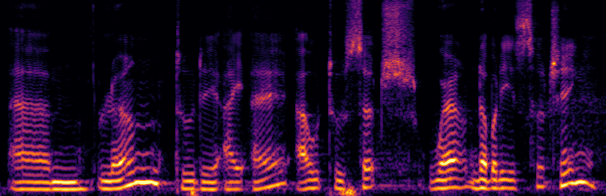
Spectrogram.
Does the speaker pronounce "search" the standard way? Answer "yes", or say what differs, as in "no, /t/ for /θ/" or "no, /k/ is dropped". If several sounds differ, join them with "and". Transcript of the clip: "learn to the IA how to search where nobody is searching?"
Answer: yes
